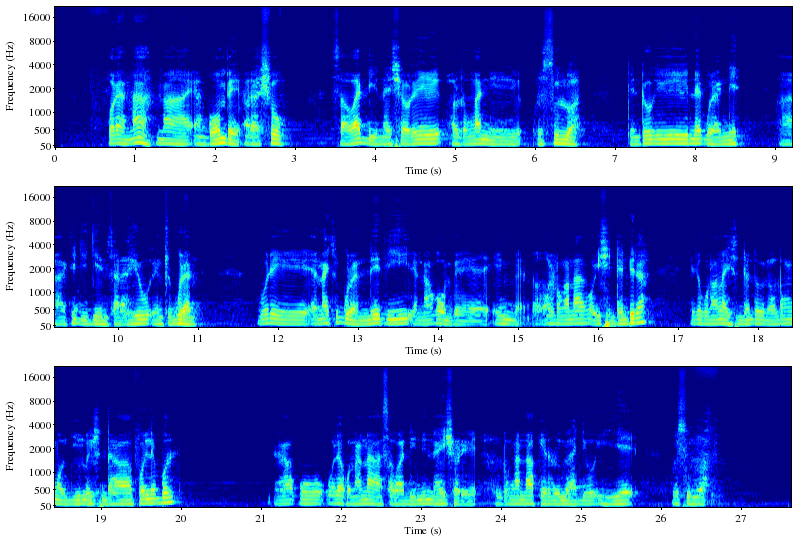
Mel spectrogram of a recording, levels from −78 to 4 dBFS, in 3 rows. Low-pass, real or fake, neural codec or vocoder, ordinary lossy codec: none; fake; codec, 44.1 kHz, 3.4 kbps, Pupu-Codec; none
